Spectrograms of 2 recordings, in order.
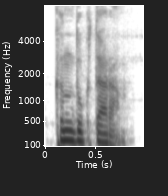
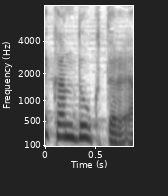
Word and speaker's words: кондуктора: Мне и самой трудно в это поверить, но орфоэпические словари на первое место ставят вариант кондуктора. Именно так поступает, например, словарь ударений Агеенко и Зарвы – Вернее, там есть и кондуктора, и кондукторы, однако между ними проводятся различия.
